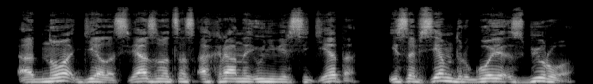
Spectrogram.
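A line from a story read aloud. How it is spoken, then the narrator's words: Plain. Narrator (Russian): ответил ей Готтер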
